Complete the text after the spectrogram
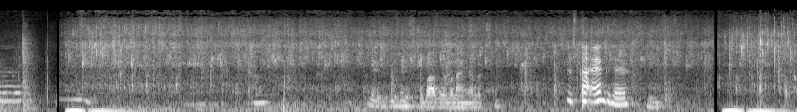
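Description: Oil sizzles steadily in a frying pan.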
